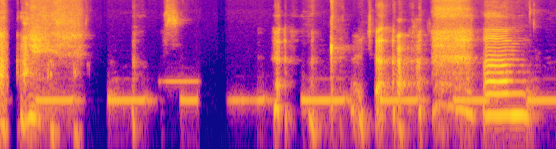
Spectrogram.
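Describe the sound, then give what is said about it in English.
A mobile phone rings with an electronic melody of short, steady tones separated by brief gaps, breaking off in places and ending in a busier run of tones. “Oh, sorry, my phone's going off there.”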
